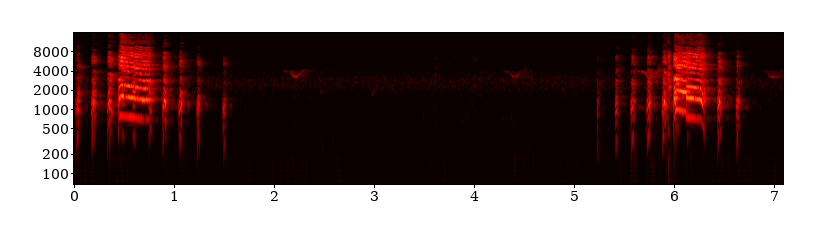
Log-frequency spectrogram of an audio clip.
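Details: Chicken giving two loud, harsh, harmonic-rich calls about five seconds apart, each lasting near a second and framed by quick clucks, with near silence and a faint high chirp in between.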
